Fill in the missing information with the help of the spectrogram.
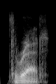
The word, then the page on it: threat: American English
